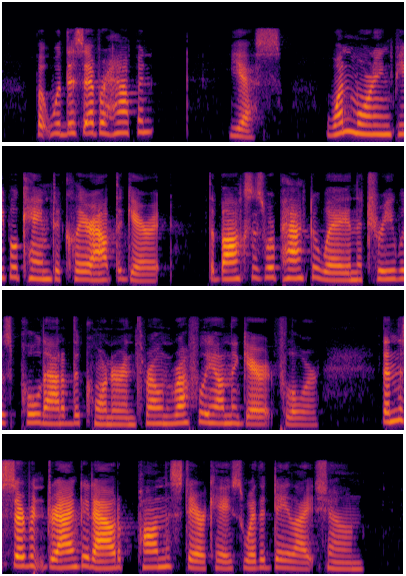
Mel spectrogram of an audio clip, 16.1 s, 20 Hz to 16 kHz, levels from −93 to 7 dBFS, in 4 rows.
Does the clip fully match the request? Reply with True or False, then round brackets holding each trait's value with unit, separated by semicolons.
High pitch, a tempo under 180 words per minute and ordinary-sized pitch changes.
False (210 Hz; 185 wpm; 4.0 semitones)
